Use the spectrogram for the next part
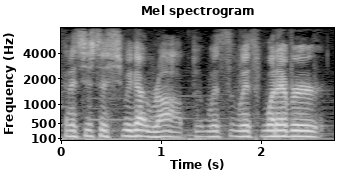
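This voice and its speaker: A man with a fairly high voice co-hosts a loose, slangy film chat. His sound is dry, with faint music behind it. He swears often and backs points up with enthusiasm. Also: monotone, normal speed, dry recording. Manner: slangy, profane, agreeing enthusiastically. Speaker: podcast co-host.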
